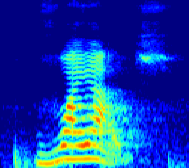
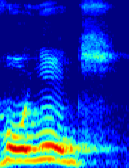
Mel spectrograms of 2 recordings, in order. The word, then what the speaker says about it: voyage: It's not voyage. Like, you have to get this pronunciation.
